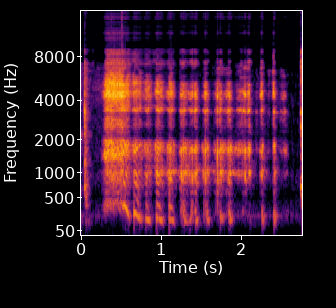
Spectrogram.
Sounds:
Laughter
